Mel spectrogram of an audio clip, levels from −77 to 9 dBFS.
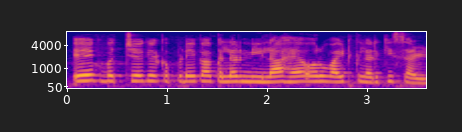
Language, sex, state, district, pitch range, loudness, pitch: Hindi, female, Uttar Pradesh, Saharanpur, 245-270 Hz, -16 LUFS, 260 Hz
